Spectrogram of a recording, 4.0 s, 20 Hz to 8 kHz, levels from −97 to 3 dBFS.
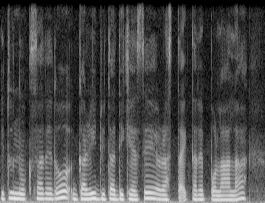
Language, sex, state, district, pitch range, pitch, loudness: Nagamese, female, Nagaland, Kohima, 180-210 Hz, 195 Hz, -14 LUFS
